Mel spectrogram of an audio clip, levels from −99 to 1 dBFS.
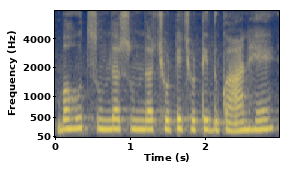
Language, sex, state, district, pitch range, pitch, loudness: Surgujia, female, Chhattisgarh, Sarguja, 215-230 Hz, 220 Hz, -15 LUFS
